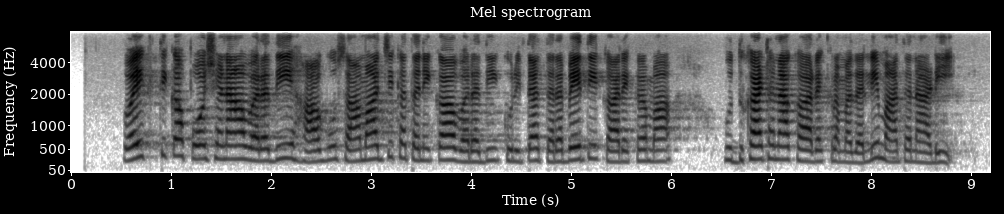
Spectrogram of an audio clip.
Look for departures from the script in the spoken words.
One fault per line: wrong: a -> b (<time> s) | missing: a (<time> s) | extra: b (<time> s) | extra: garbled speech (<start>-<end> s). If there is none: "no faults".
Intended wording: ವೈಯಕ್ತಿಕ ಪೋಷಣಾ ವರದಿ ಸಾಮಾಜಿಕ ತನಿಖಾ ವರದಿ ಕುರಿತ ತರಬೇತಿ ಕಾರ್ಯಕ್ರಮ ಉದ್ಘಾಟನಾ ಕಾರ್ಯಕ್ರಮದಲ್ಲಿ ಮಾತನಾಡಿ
extra: ಹಾಗೂ (2.3 s)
